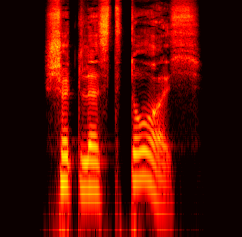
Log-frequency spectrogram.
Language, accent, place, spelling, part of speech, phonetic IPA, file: German, Germany, Berlin, schüttlest durch, verb, [ˌʃʏtləst ˈdʊʁç], De-schüttlest durch.ogg
- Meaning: second-person singular subjunctive I of durchschütteln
